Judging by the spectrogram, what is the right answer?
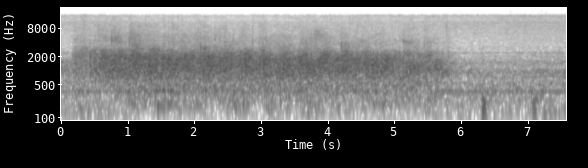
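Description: An audience at the Colorado Compact on Immigration event claps loudly and steadily for several seconds, then the applause fades as a few thumps follow.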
